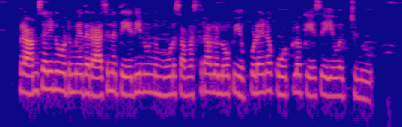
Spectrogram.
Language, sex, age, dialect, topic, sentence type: Telugu, female, 18-24, Utterandhra, banking, statement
